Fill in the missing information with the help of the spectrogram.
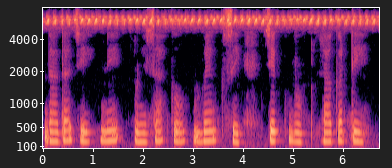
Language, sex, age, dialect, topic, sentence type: Hindi, female, 46-50, Awadhi Bundeli, banking, statement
